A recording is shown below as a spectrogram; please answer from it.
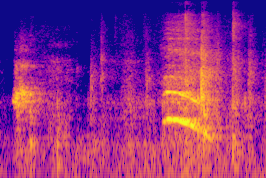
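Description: A house door being unlocked and opened: a few short latch and lock clicks, then a single creak that falls in pitch as the door swings open.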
